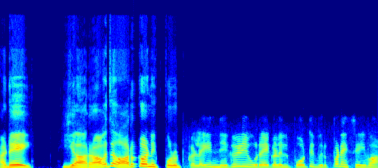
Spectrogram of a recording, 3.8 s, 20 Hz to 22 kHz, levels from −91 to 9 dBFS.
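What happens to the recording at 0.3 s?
Nothing goes wrong at 0.3 s; the speech plays through that moment intact, with no dropout, click or distortion.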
